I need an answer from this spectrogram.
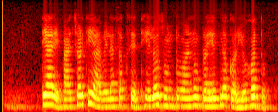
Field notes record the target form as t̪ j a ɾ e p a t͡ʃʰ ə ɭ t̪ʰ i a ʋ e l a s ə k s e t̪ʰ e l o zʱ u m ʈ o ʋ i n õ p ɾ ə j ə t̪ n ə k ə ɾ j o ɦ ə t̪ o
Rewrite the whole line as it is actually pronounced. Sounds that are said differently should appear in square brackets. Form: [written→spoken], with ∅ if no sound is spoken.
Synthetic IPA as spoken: t̪ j a ɾ e p a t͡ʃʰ ə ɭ t̪ʰ i a ʋ e l a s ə k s e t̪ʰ e l o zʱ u [m→ɳ] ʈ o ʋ [i→a] n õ p ɾ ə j ə t̪ n ə k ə ɾ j o ɦ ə t̪ o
